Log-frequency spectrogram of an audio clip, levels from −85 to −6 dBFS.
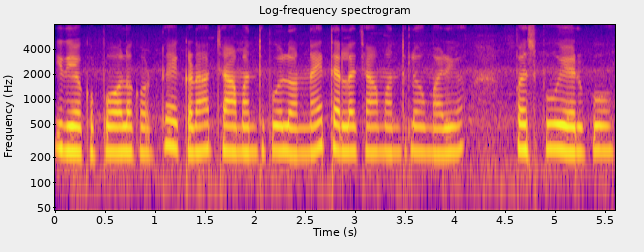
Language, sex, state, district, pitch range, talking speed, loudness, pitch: Telugu, female, Andhra Pradesh, Visakhapatnam, 230-245 Hz, 140 wpm, -15 LUFS, 235 Hz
